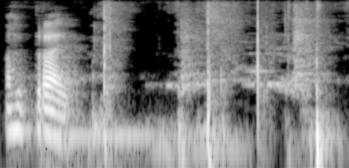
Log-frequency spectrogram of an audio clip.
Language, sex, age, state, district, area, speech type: Malayalam, female, 45-60, Kerala, Kottayam, rural, spontaneous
